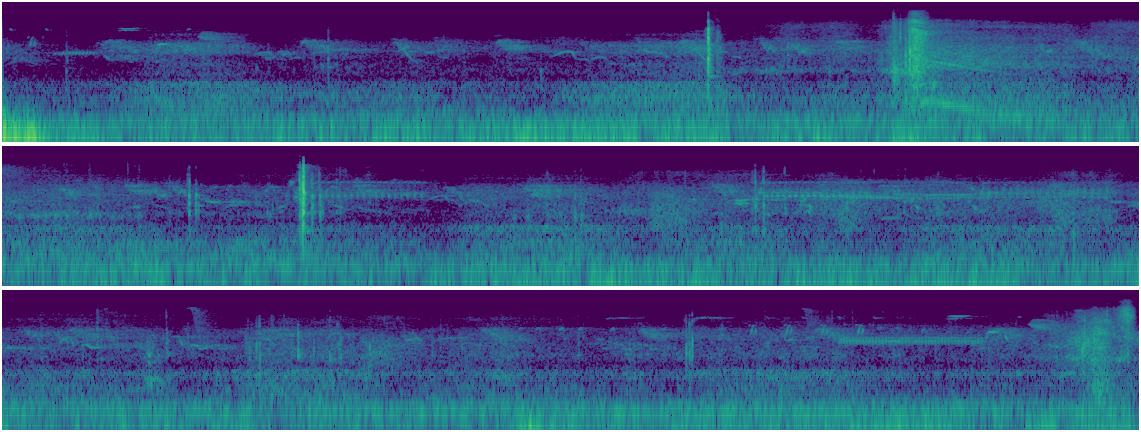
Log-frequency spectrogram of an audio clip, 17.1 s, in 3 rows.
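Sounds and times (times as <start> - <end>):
steady low rumble: 0.0 - 0.8, 2.0 - 17.0
birds giving high thin calls: 0.8 - 17.0.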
